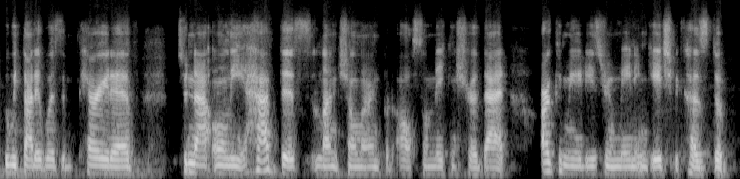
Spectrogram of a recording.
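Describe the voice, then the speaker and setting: A man's voice: medium pitch, vocal fry, a bit bright, no echo. A man in his thirties from the Congo, hosting a community video call in a casual, conversational way with many ums and restarts. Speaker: community event host. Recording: slightly dull, dry call audio.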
